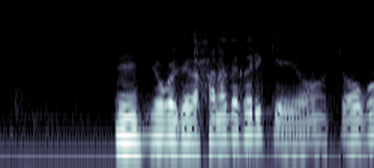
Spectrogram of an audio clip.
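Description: A man speaks through a microphone, calmly explaining.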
